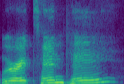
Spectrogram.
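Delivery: slow, high celebratory singsong; singsong announcement. Real, not acted. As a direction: drag it out in a happy chant. Celebrates reaching ten thousand.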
